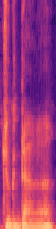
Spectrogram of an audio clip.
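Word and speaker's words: Tugdual: à l'heure Guénolé et tugdil tu enfin on le prononce tucdinin mais peu importe lorsqu'il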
